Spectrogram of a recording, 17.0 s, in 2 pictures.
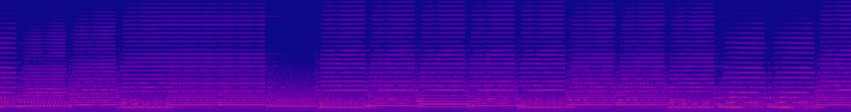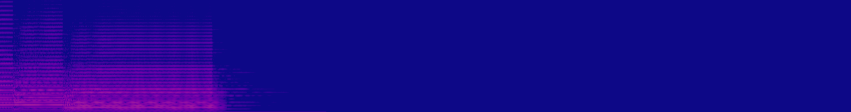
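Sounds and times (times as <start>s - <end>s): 
Christmas trumpet and trombone duet: 0.0s - 11.0s.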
